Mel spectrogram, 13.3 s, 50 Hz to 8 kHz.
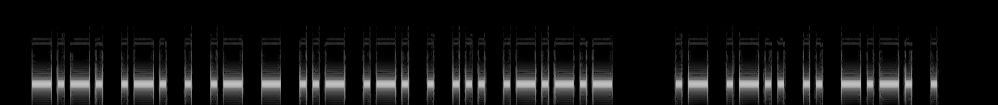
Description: Morse code, heard as a keyed tone, about 14 wpm, 650 Hz. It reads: CREATURES. ALICE
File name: 02-Chapter-02 14 WPM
